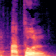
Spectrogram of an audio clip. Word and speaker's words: Fathul: Namanya Fathul. Fathul. Nah itu asli Bandung. Fathul. Karena kalau ditulis pasti F tulisnya, cuman bacanya selalu P.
